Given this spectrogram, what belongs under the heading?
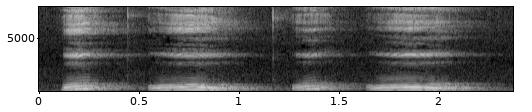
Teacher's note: இதழ்களை குவிப்பதால் பிறக்கும் எழுத்துகள்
